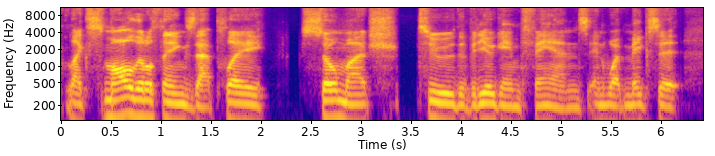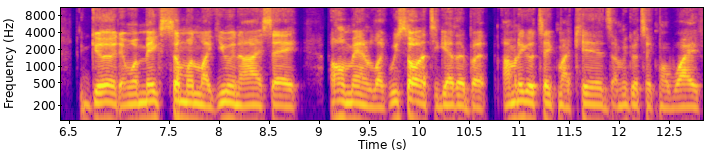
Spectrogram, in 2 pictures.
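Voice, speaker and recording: This man, maybe in his thirties or older, co-hosts a laid-back podcast about movies, rambling with a fan's enthusiasm. His pitch is fairly low and his intonation mostly even. He talks a little fast with a fairly bright tone.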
